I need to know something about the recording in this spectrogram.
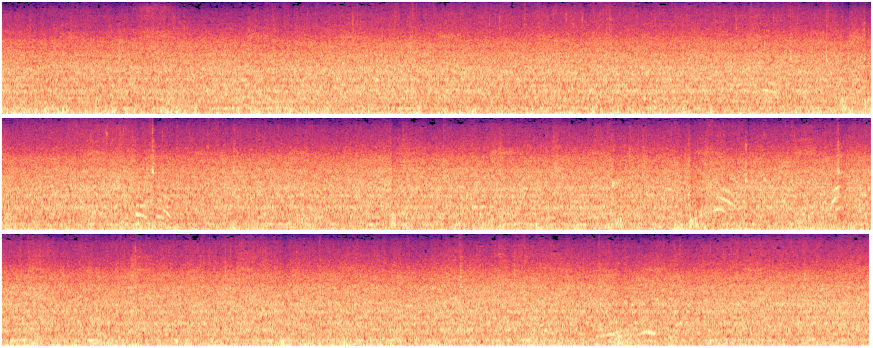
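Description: Bicycle tyres hiss on a wet road.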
